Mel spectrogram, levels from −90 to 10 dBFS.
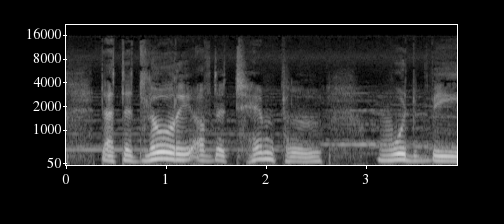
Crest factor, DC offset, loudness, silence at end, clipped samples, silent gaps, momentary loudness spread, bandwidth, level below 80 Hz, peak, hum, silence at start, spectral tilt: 16 dB; under 0.1%; -19 LUFS; 0 s; under 0.1%; none; 17 LU; 15 kHz; -56 dBFS; -4 dBFS; none; 0 s; -7.5 dB/octave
